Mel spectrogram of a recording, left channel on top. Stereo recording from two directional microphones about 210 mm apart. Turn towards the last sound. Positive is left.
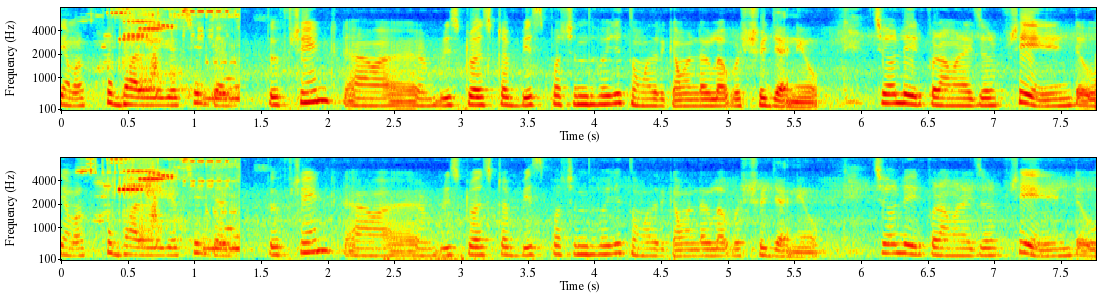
turn(degrees=25)  # may be behind; listen again after turning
